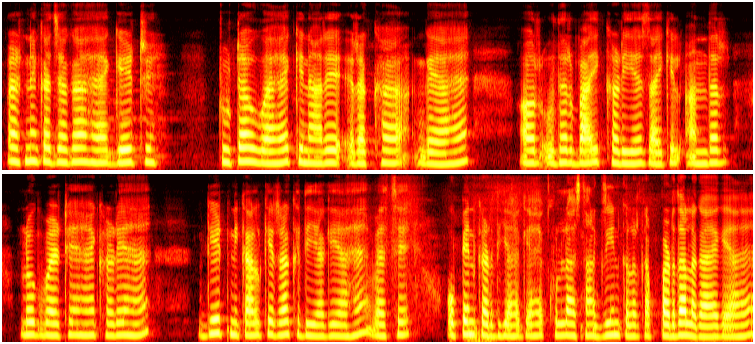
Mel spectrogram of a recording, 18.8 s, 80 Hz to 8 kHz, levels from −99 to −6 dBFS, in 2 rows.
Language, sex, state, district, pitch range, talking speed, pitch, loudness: Hindi, female, Odisha, Nuapada, 205-225 Hz, 145 wpm, 215 Hz, -20 LUFS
